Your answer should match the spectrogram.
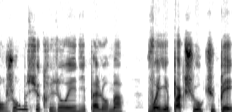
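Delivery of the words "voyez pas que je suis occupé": growling, scolding, big voice. Reading a children's story, a hermit scolds visiting children: growling in a big voice. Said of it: "gronde Robinson d'une grosse voix".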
